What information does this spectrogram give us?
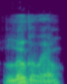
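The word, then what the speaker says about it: loup-garou: Maybe when the Acadians were exiled from France, they brought the legend of the loopuru pronounced lugaroo. So I pronounced it wrong when reading it uh to Nova Scotia and later on Louisiana.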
